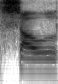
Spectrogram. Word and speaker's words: sole: I was the sole person there. You could say I was or I am the sole person there. So it's exactly the same pronunciation as this word.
